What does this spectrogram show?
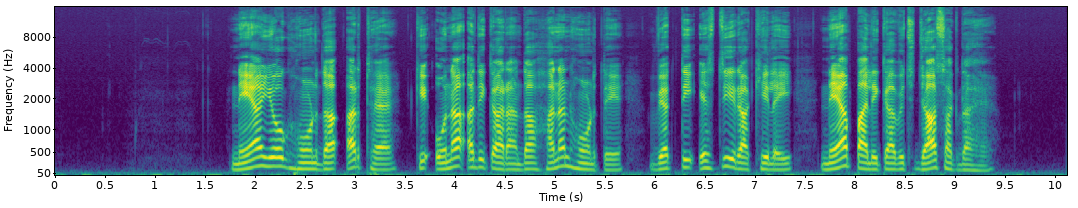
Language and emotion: Punjabi, neutral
